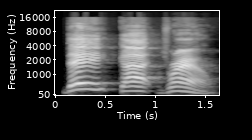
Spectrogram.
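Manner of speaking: They got drowned dragged out very slow, each word weighed; solemn preacher drawing out the verdict; slow emphatic repeat. Shown as a demonstration. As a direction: let it sink in, very slowly.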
